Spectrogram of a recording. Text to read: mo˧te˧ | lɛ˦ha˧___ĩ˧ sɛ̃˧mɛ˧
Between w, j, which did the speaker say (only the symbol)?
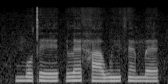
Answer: w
